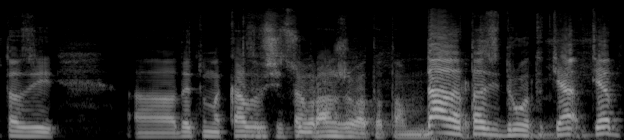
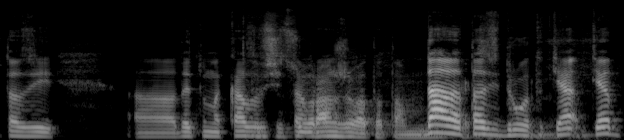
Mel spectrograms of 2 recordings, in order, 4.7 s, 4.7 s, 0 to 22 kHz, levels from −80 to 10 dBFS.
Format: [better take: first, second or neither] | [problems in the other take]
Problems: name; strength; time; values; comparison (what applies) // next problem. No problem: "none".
second | distortion; heavy; 8 dB below the speech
